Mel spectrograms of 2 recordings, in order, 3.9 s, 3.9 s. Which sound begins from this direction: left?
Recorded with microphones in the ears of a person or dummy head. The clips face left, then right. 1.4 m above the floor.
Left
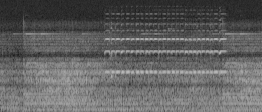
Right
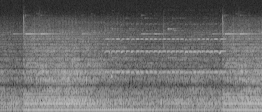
A violin, at 1.6 s.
